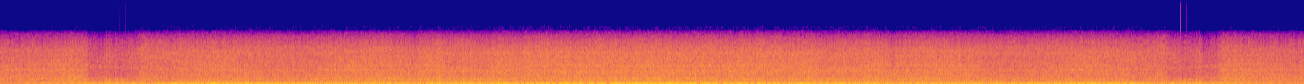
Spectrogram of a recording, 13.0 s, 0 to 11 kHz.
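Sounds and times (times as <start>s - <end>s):
Falcon engine running: 0.0s - 13.0s.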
